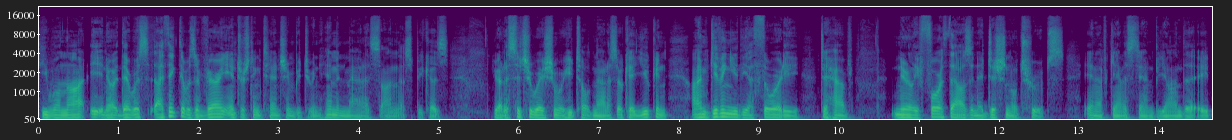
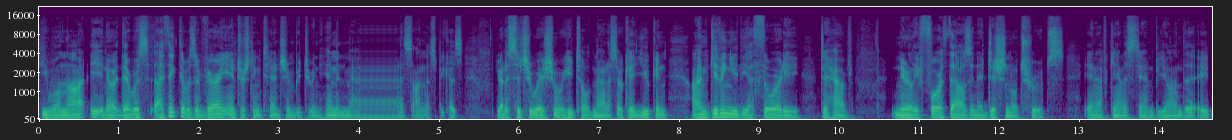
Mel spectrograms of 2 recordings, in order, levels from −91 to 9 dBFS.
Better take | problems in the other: first | audio freezing; at 4 s

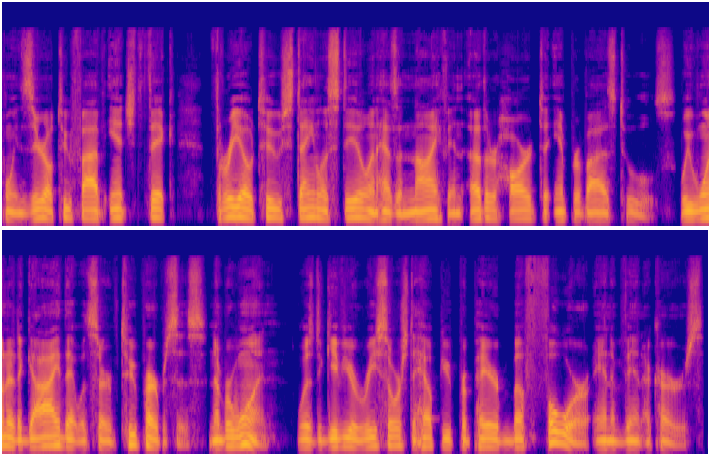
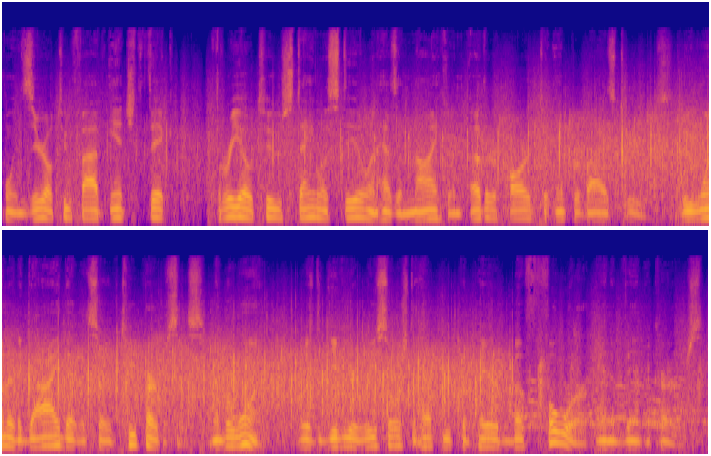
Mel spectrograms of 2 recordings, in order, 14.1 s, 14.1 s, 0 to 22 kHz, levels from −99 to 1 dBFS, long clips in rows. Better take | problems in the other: first | crowd noise; loud; throughout; 2 dB below the speech

